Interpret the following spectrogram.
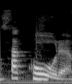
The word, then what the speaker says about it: Sakura: palavras da língua japonesa a pronúncia correta é Sakura como se tivesse um acento agudo no último a palavra sacura e não sacura que por causa das regras da língua portuguesa né Di oxítona paroxítona proparoxítona acaba sendo pronunciada como Sakura mas o correto é Sakura nesse ano de 2024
